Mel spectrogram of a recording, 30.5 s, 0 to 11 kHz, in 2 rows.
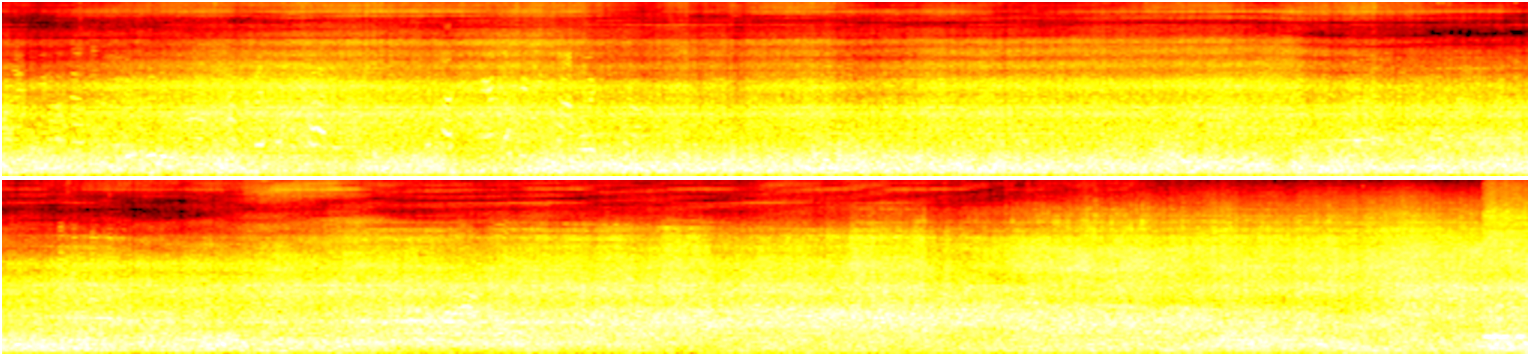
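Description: Boeing 747-8F freighter's four turbofan jet engines on landing approach: loud, steady jet noise with a faint whine coming through around the middle.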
